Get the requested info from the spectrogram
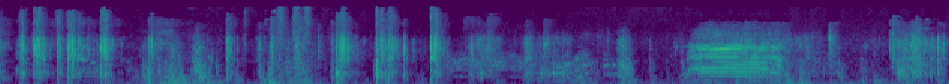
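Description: Turkeys pecking dry treats out of a plastic bowl, a rapid run of sharp irregular clicks and taps. About nine seconds in, a goat bleats once, a steady-pitched call lasting about a second and a half.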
